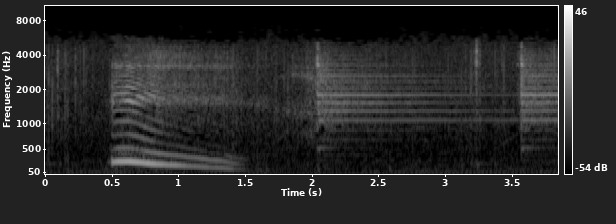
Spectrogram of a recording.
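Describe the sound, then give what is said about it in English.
A clock ticks at 3 o'clock at night, a few sharp ticks spaced unevenly, following a loud, drawn-out falling tone at the start. “Yeah, I know it's 3 o'clock.”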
